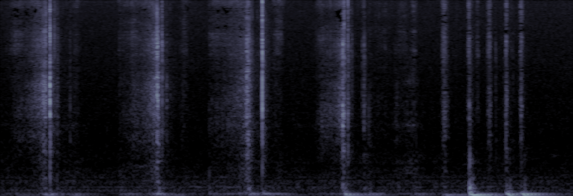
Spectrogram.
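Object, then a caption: Kinetic sand in a tray, worked with a small wooden stick. A small wooden spoon or stick is pushed and dragged through green kinetic sand filling a shallow tray, scraping and poking the sand. Soft, muffled scraping and crunching sit over a low, dominant rumble, broken by short, bright clicks and ticks as the tool presses and drags. The loudest pokes come near the end.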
